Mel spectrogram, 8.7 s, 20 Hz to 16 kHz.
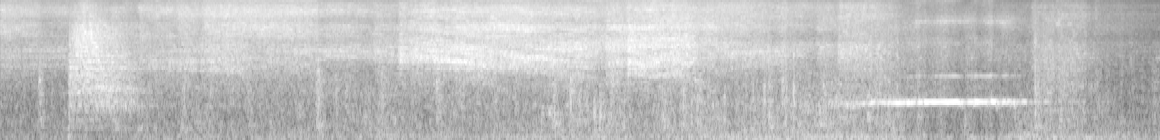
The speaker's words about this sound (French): le vaste programme de construction de voies ferrées entamé en 1850 permet aux familles de pouvoir délaisser progressivement les voitures à cocher pour découvrir les joies de la vitesse avec le tout nouveau train à vapeur.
